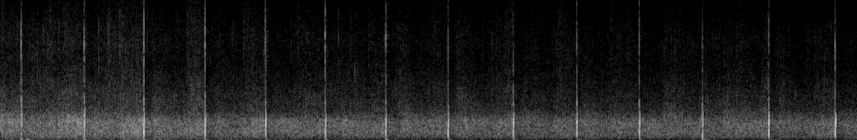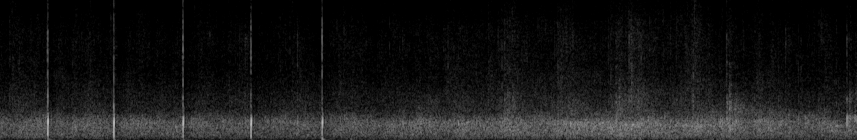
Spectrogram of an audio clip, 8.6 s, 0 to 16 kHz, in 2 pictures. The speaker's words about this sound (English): First of all, I think we should give a big round of applause for all of our speakers today, over 20 individuals.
